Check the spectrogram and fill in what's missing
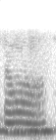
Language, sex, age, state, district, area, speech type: Assamese, female, 30-45, Assam, Nagaon, rural, conversation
